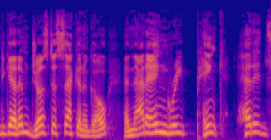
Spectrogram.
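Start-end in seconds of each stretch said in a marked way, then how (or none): none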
